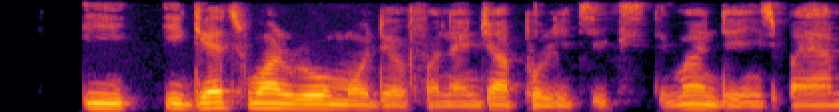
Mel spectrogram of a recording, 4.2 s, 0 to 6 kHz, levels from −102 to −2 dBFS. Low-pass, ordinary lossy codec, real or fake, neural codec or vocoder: 5.4 kHz; none; real; none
